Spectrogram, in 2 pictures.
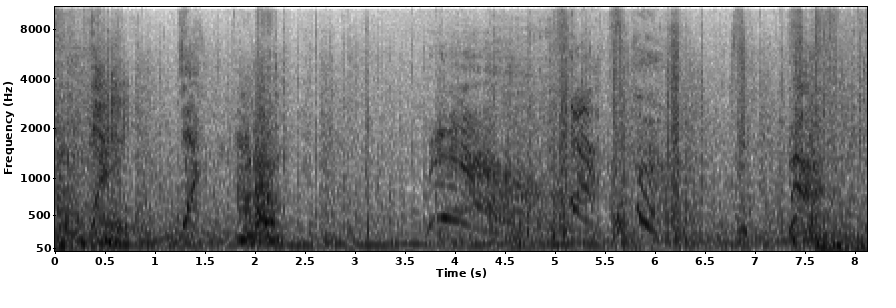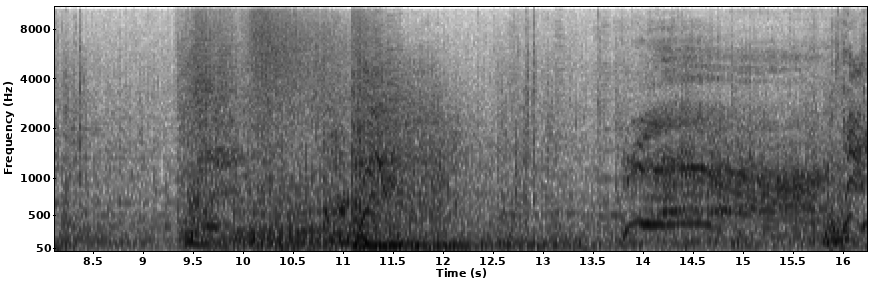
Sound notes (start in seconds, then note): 0.0 grunts; 3.7 roars; 5.0 grunts; 13.7 roars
